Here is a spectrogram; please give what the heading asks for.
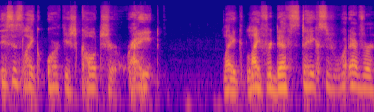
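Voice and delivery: quiet, hushed, whispered aside. Whispering a question to a character during a tense game scene: whispering. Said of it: "gonna whisper to Mero's".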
